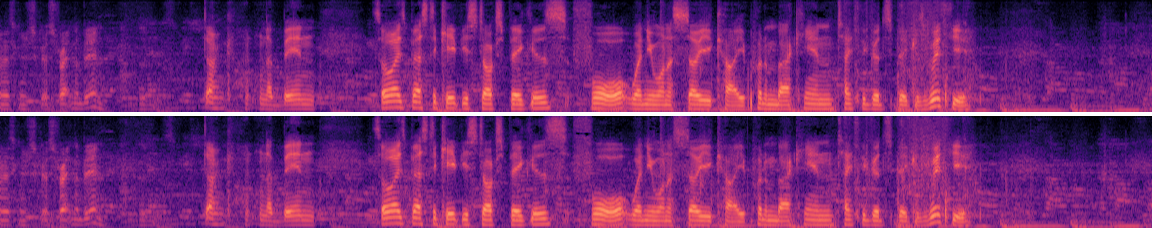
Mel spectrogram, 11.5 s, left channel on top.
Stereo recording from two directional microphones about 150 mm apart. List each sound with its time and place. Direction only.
2.0 s a man's voice: 10° left (ahead or behind)
5.9 s speech: 20° left (ahead or behind)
